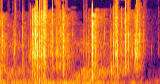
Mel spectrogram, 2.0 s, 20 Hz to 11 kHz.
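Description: Layers of a plastic 3x3 speed cube being turned by hand: a quiet run of quick clicks and rustles, with one sharper click about halfway through.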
